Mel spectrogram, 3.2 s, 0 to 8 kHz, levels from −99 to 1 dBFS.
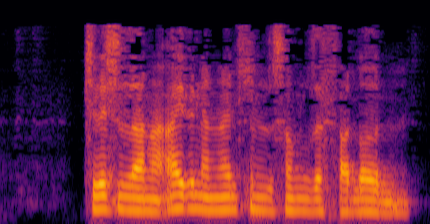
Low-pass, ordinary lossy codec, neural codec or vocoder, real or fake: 7.2 kHz; MP3, 24 kbps; codec, 44.1 kHz, 1.7 kbps, Pupu-Codec; fake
